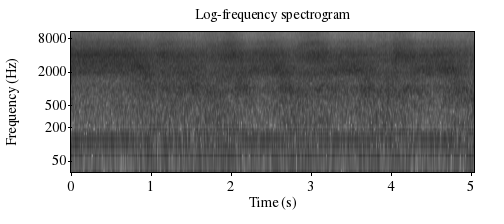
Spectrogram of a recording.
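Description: Extra 300L aerobatic plane in flight: the engine and propeller drone steadily with a low hum under loud rushing airflow noise.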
